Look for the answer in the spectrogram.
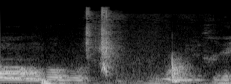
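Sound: cat meowing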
